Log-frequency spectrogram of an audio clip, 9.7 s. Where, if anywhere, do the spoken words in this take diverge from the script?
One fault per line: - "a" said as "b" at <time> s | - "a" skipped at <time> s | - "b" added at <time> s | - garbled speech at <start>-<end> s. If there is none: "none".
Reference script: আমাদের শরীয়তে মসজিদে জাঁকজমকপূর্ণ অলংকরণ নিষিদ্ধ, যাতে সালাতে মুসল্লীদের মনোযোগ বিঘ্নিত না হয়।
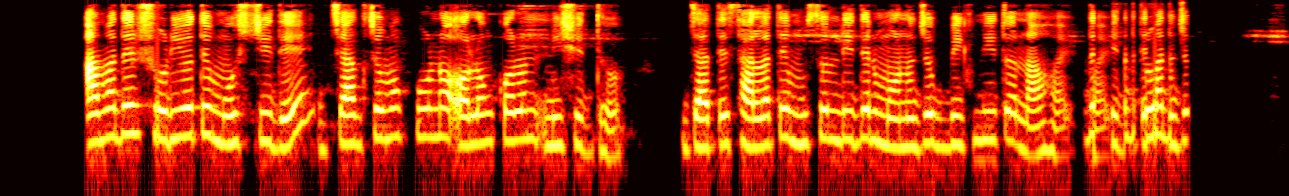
- garbled speech at 8.1-8.9 s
